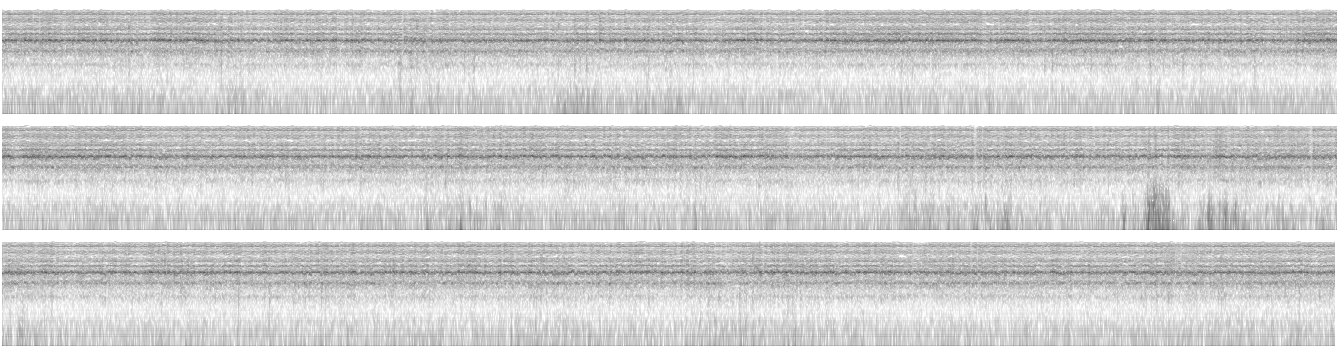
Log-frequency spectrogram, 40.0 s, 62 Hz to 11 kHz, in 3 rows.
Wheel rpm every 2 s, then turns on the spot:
160, 160, 170, 160, 160, 160, 160, 160, 160, 160, 160, 160, 160, 160, 160, 160, 160, 170, 160, 160.
none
